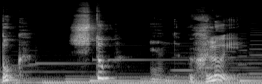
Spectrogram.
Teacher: Oe seems to be short before a k, p, and j sound.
